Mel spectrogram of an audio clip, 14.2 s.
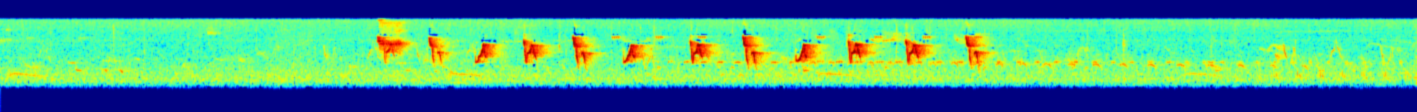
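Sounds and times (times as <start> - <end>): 
Coryphospingus pileatus calling: 3.8 - 10.1.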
